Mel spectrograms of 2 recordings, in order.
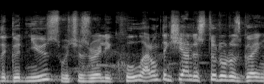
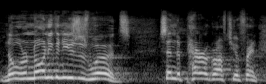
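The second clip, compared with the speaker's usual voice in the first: ordinary talk, nothing marked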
